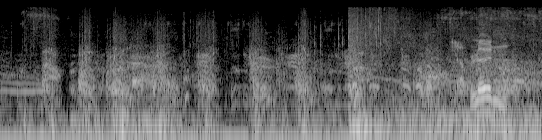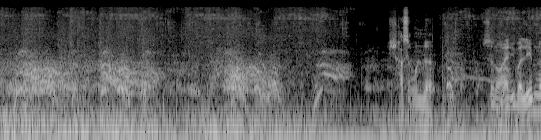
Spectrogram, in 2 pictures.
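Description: Chained blades whoosh and slash into creatures again and again.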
